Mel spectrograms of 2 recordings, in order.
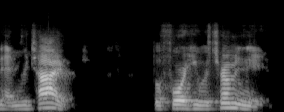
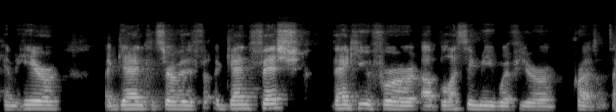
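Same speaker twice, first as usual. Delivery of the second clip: ordinary talk, nothing marked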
